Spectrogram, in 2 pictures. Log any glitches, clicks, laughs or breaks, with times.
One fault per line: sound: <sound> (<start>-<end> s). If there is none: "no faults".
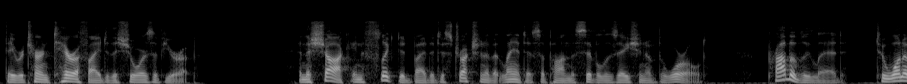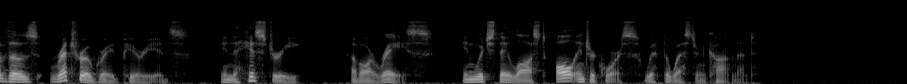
no faults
